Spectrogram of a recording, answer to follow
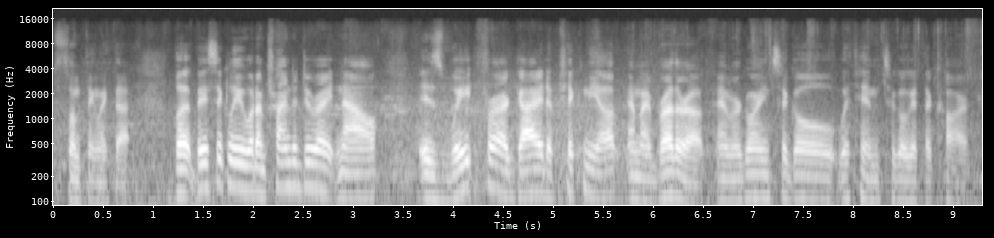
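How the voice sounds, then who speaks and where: With lively intonation and a fairly quick pace, a man speaks in a fairly low pitch, captured dry with no echo amid noticeable background noise. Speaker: travel vlogger. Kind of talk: casual vlog chat. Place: street. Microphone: phone near.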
